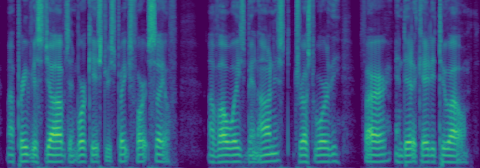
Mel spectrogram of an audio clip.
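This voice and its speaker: A man with a Mississippi accent talks at a moderate pace in a medium pitch, his flat, monotone delivery recorded dry and close with no echo. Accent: Mississippi Southern. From US South, Mississippi (Tippah County). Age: 60s. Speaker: political candidate. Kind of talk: campaign statement; interview. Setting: TV studio.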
